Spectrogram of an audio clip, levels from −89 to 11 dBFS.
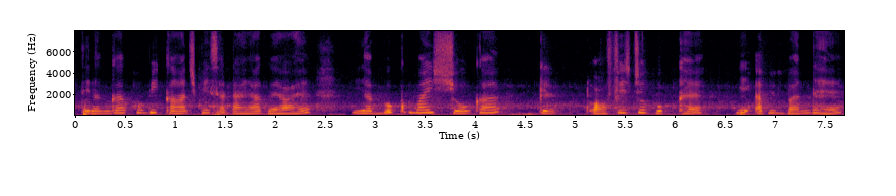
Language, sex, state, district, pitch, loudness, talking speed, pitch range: Hindi, female, Uttar Pradesh, Hamirpur, 220 Hz, -26 LUFS, 170 wpm, 205-255 Hz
